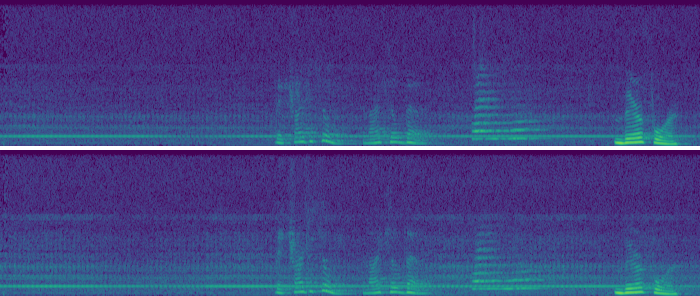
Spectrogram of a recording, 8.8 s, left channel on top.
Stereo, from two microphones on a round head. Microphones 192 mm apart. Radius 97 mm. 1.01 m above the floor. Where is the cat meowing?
80° left, 6 m.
